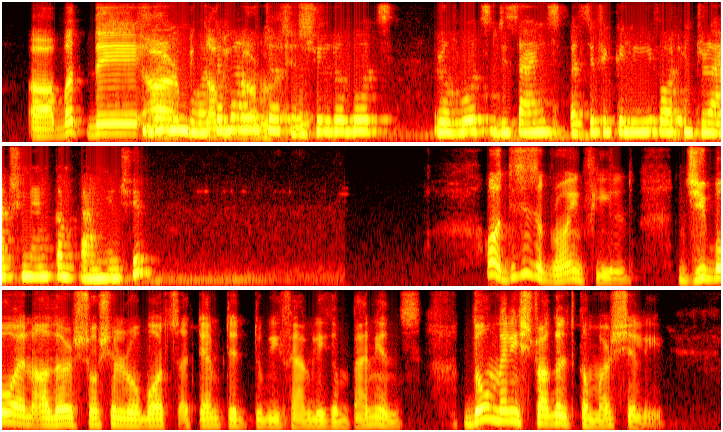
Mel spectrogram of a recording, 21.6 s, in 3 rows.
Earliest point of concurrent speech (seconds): 1.4 s

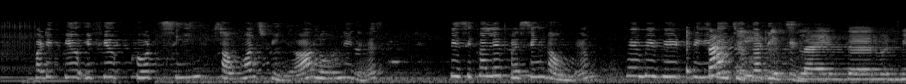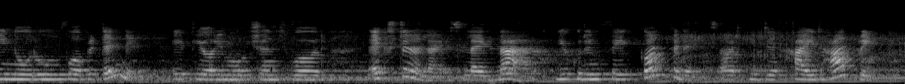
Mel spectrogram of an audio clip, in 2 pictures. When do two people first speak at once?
6.9 s

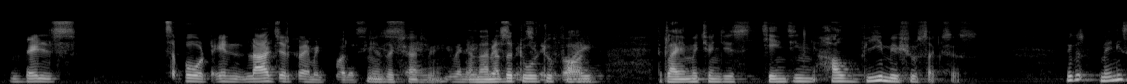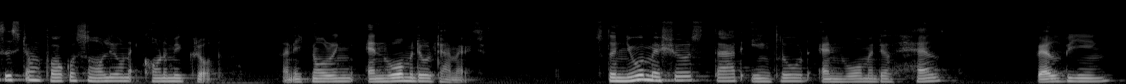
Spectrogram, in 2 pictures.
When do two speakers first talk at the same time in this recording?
3.7 s

